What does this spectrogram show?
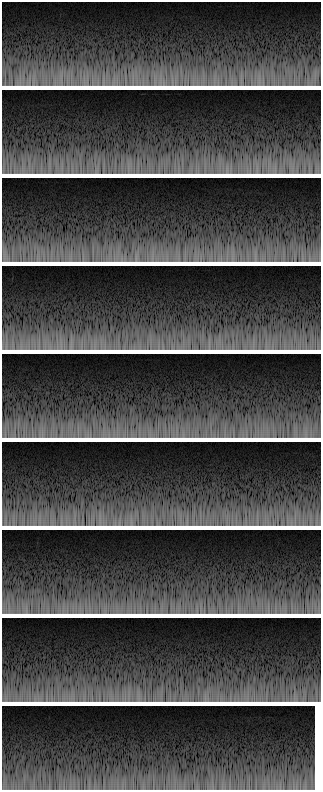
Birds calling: Golden-crowned Kinglet (Regulus satrapa), Yellow-rumped Warbler (Setophaga coronata), Mountain Chickadee (Poecile gambeli)

